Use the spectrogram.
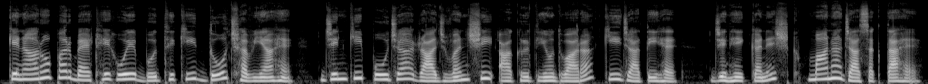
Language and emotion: Hindi, neutral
